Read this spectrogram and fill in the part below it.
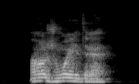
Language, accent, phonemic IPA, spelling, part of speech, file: French, Canada, /ɑ̃.ʒwɛ̃.dʁɛ/, enjoindrais, verb, LL-Q150 (fra)-enjoindrais.wav
- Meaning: first/second-person singular conditional of enjoindre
